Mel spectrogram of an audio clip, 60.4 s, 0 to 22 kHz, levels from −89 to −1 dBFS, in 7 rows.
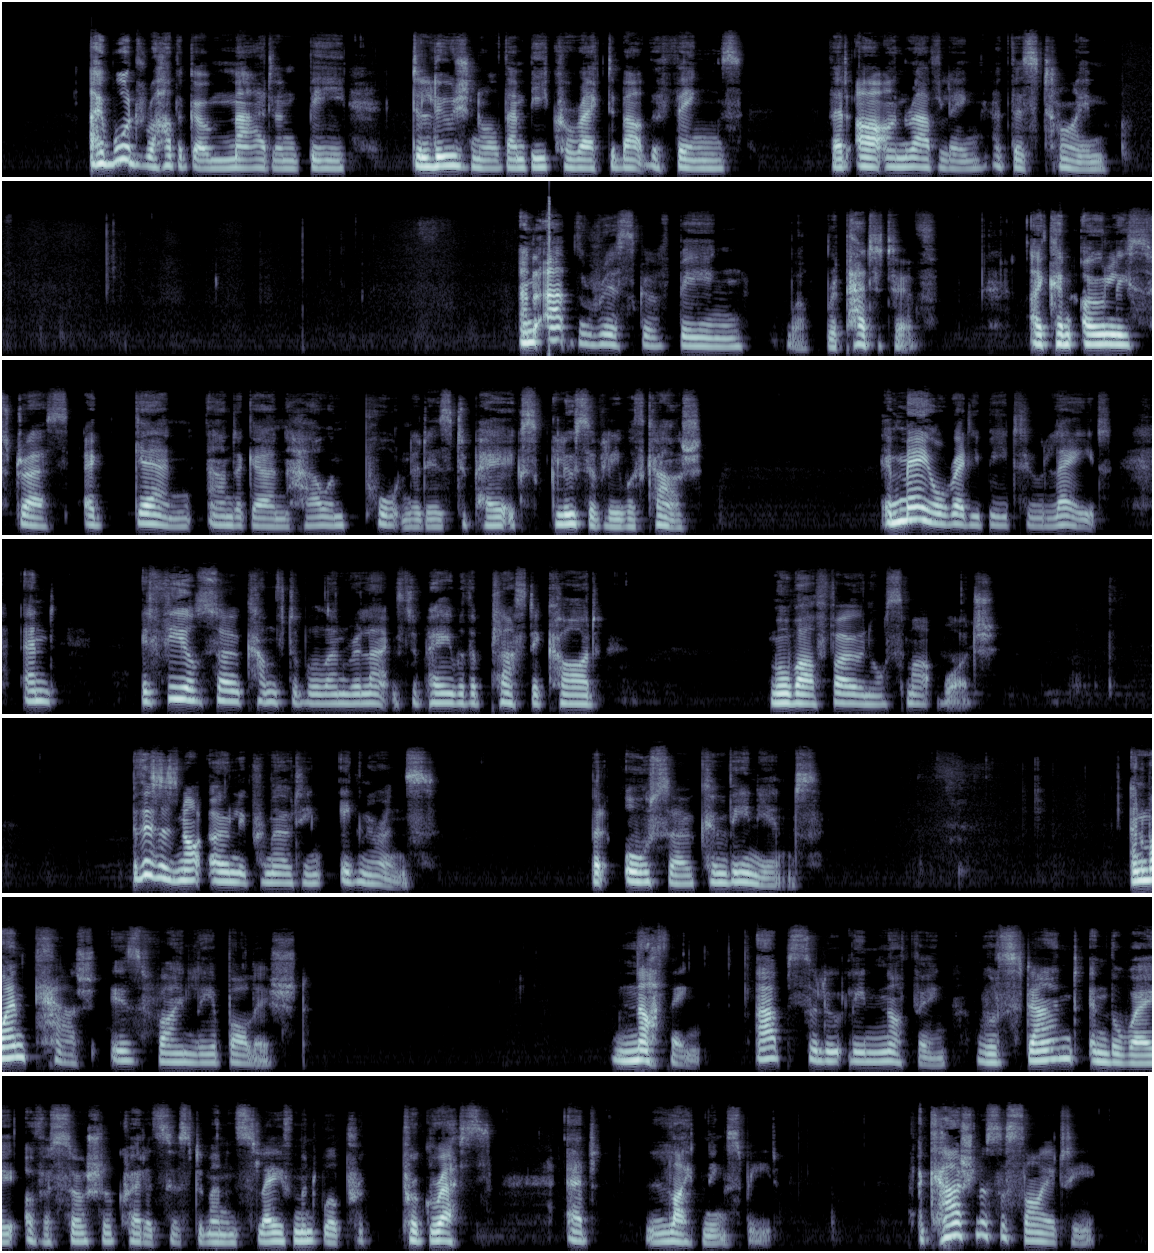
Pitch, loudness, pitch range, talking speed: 170 Hz, -23 LUFS, 150-190 Hz, 105 wpm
